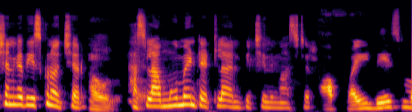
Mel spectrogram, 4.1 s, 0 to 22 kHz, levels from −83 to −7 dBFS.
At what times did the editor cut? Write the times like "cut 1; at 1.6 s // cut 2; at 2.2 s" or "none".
cut 1; at 3.2 s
